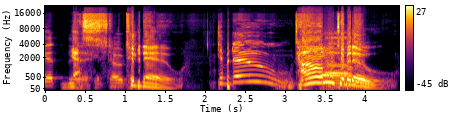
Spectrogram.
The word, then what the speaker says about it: Thibodeau: Thibodeau. Tom Thibodeau. Thibodeau.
